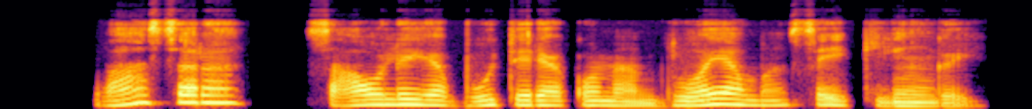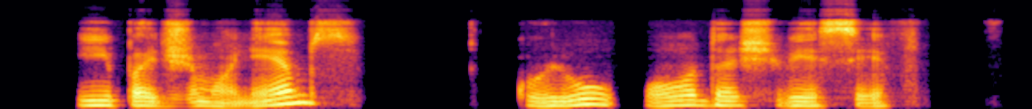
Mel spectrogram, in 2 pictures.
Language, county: Lithuanian, Telšiai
